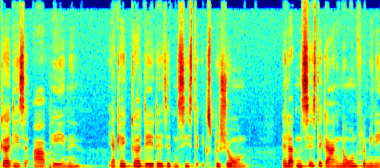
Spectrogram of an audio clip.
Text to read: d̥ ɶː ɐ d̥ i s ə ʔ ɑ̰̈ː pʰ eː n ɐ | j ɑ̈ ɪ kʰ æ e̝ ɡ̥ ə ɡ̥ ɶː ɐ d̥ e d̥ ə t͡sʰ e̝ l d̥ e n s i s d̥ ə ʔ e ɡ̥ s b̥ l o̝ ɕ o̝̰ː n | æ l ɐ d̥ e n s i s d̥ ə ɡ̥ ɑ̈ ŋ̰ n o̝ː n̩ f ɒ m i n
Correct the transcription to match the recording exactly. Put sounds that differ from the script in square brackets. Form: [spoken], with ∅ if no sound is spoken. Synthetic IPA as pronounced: [ɡ̥] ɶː ɐ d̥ i s ə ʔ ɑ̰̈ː pʰ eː n [ə] | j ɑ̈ ɪ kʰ æ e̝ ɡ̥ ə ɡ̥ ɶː ɐ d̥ e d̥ ə t͡sʰ e̝ l d̥ e n s i s d̥ ə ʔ e ɡ̥ s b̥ l o̝ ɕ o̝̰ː n | [e] l ɐ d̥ e n s i s d̥ ə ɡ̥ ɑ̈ ŋ̰ n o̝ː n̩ f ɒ m i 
